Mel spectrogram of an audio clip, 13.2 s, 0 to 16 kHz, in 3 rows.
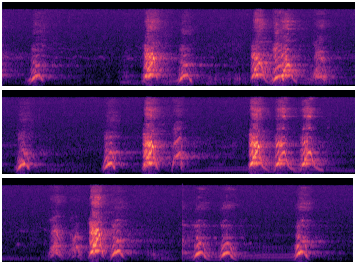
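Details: Barking of Tornjak dogs Lord and Sika Vala Liburna, Rečica, 31.07.2011: loud barks in clusters of two or three, repeated every second or so, with occasional low drawn-out whines linking some groups.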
